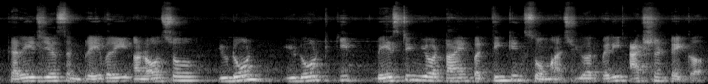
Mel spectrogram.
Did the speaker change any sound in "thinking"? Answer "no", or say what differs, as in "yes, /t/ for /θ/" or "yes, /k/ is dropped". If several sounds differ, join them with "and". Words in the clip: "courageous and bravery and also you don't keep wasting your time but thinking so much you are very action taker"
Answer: yes, /t/ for /θ/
